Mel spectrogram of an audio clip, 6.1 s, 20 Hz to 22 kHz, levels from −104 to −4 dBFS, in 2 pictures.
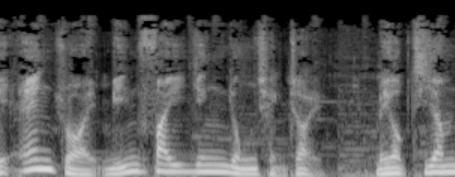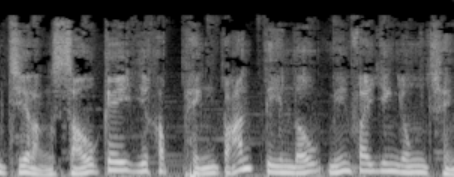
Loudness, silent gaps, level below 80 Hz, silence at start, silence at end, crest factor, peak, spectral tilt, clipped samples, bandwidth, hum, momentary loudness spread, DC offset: -27 LUFS; none; -44 dBFS; 0 s; 0 s; 16 dB; -10 dBFS; -5.5 dB/octave; under 0.1%; 15.5 kHz; none; 5 LU; under 0.1%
